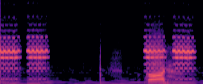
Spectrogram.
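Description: Landline telephone ringing in a double-ring pattern: two pairs of short rings, the second pair about three seconds after the first.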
